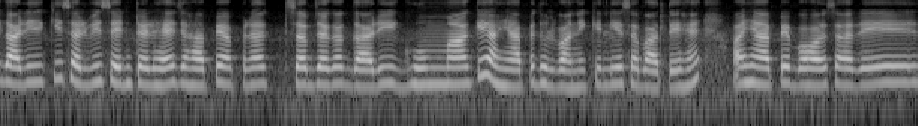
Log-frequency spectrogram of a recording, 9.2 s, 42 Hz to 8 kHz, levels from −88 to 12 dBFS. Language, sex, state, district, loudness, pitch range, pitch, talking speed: Hindi, female, Maharashtra, Aurangabad, -19 LUFS, 230-255 Hz, 245 Hz, 170 wpm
